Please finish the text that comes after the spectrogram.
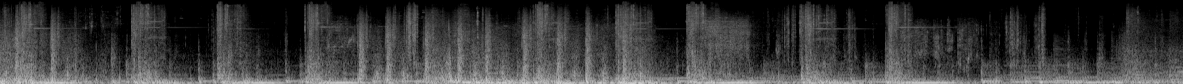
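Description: Repeated shotgun blasts in Warhammer 40K Inquisitor Martyr, loud booming shots in steady succession over a dense, continuous battle din.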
